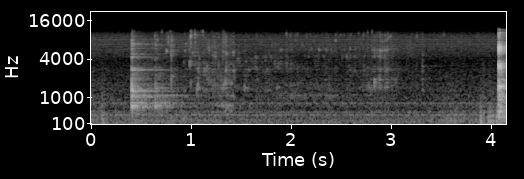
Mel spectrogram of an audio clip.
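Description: Zinc sulfate solution being poured from a glass flask into a glass beaker: a faint pour that starts suddenly about half a second in and trails off over the next second.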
